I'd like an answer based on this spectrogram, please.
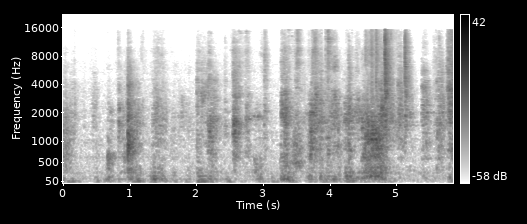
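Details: A 35 lb male French Bulldog, roughly play-wrestled by his 25 lb female companion, makes snorty grunts, huffs and brief growly noises in irregular bursts, with scuffling, panting and a few sharper yips near the end.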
